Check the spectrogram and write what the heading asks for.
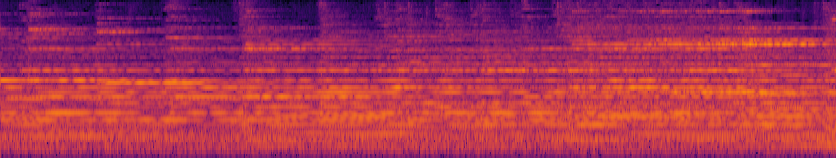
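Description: Handbell choir playing a piece: many bell notes ringing and overlapping, one chord sustaining into the next.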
